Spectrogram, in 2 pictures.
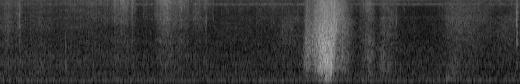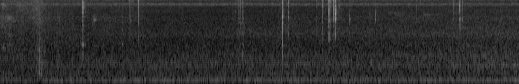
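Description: A macaque biting and chewing a hard piece of food, heard as scattered small crackles and clicks, over a steady low hum. A short, loud burst of noise comes about three seconds in.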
